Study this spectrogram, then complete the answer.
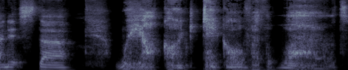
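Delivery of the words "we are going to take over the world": deep, whispery, sinister evil alien villain voice. Describing the evil alien villain trope in films, deep whispery evil alien voice. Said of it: "the evil alien voice".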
